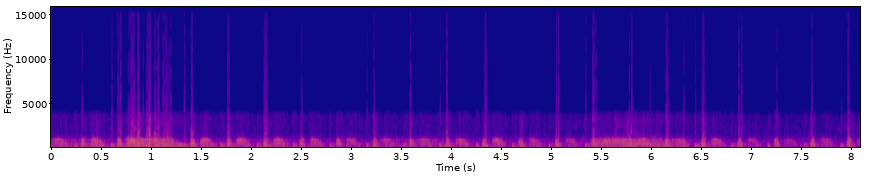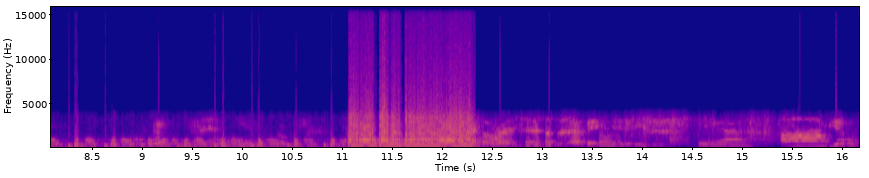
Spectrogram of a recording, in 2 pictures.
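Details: Fetal heartbeat on Doppler: rapid, regular whooshing pulses, roughly 160 beats per minute.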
